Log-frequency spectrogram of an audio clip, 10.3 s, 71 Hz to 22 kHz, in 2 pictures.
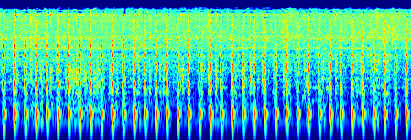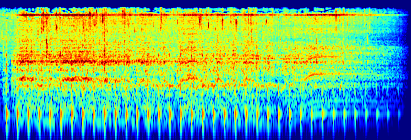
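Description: Model ship's diesel-engine sound chugging steadily at about eight beats a second, from the 1:20 working model of the research vessel Professor Albrecht Penck. About five seconds in, a louder layer with held tones joins over the chugging.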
